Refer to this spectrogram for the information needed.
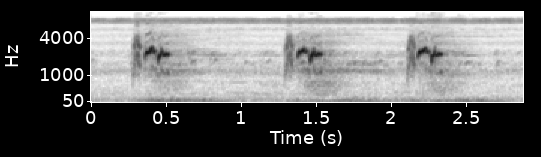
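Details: Natural sooty-headed bulbul lure call used to attract wild birds and tutor kept bulbuls: three clear, rapid chirp phrases of slurred notes spaced under a second apart, against a thin steady high tone.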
